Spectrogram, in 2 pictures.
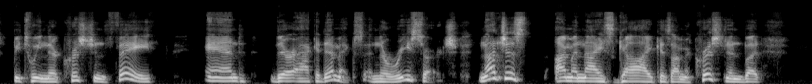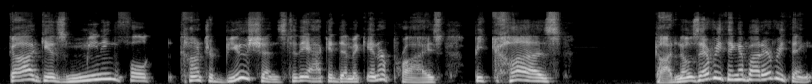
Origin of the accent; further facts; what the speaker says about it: Northwest Oregon, United States; moved away as an adult; now in Atlanta, United States; even though I live, uh, n, near Atlanta, uh, I grew up in the Pacific Northwest. Uh, I'm a, a Northwest Oregon kind of guy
